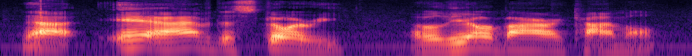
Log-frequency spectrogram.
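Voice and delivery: ordinary talk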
